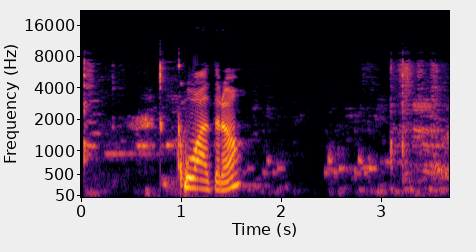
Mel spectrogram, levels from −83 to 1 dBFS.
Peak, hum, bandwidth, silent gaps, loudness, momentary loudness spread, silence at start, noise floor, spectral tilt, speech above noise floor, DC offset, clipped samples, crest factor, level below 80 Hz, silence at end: 0 dBFS; none; 9.2 kHz; none; -16 LUFS; 24 LU; 0 s; -48 dBFS; -3.5 dB/octave; 34 dB; under 0.1%; under 0.1%; 20 dB; -60 dBFS; 0 s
